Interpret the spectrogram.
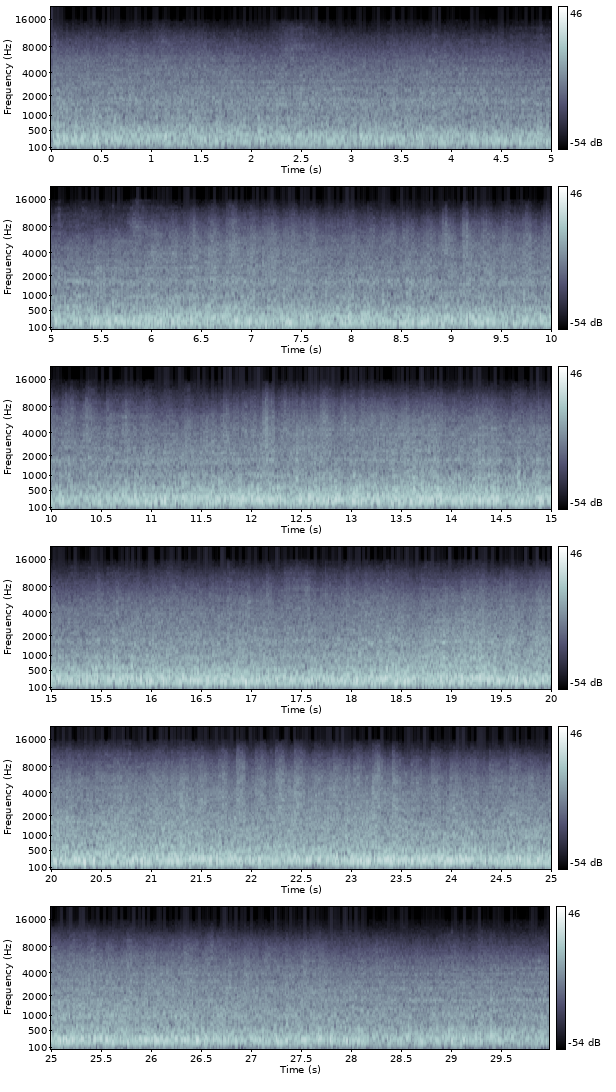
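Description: Freight cars of a Union Pacific manifest train rolling steadily past close by, steel wheels clattering over the rail joints.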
